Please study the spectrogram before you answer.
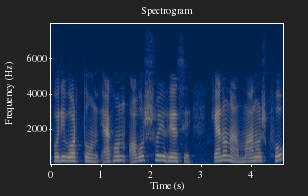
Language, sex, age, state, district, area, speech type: Bengali, female, 60+, West Bengal, North 24 Parganas, rural, spontaneous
